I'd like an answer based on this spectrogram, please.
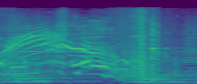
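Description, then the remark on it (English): Cats yowl and screech in alarm, startled by a dog barking behind them, their rising, wavering cries overlapping loudly, with a low hum beneath; no one speaks. “He barks behind the cats, and they jump straight in the air.”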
